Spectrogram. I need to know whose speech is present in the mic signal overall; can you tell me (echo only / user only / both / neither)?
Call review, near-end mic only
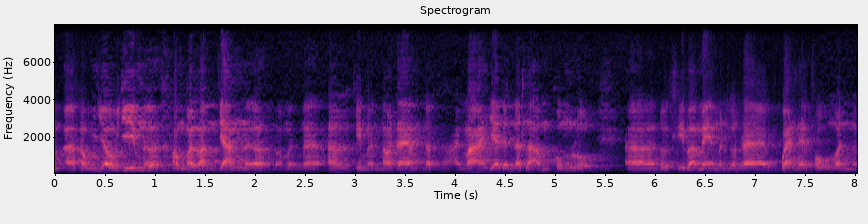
echo only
